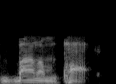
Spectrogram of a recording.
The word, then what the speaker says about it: Bonampak: That's Bonham Pack. B-O-N, Bonham, A-M, Bonham Pack, P-A-K, Bonham Pack.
